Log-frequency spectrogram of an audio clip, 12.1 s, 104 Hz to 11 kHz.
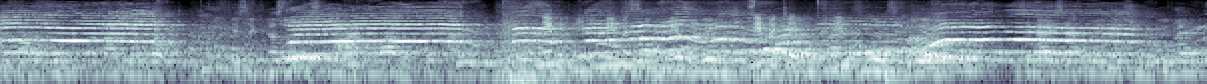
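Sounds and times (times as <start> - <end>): children calling out: 0.0 - 2.0, 2.7 - 12.0
crowd chatter: 0.0 - 12.0.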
